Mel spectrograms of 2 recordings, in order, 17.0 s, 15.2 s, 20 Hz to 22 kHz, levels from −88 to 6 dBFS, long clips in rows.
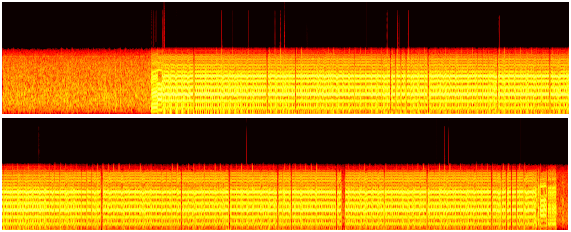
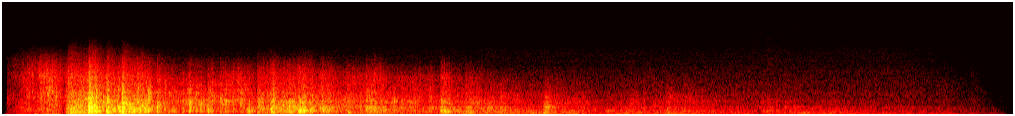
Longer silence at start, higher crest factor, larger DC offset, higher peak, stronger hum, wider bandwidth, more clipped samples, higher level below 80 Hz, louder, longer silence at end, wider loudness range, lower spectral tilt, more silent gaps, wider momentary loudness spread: second, 0 s vs 0.25 s; second, 6 dB vs 26 dB; neither; about the same, 0 dBFS vs 0 dBFS; neither; about the same, 4.2 kHz vs 4.3 kHz; neither; first, -32 dBFS vs -40 dBFS; first, -6 LUFS vs -25 LUFS; second, 0 s vs 1.95 s; second, 3 LU vs 26 LU; second, -7.5 dB/octave vs -11.5 dB/octave; neither; second, 15 LU vs 26 LU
